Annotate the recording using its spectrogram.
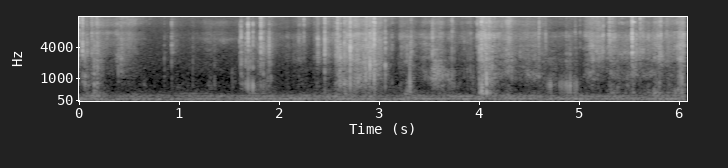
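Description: Faint rustling and crinkling of tissue paper, with scattered light handling noises as a small wooden box is moved about on it.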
